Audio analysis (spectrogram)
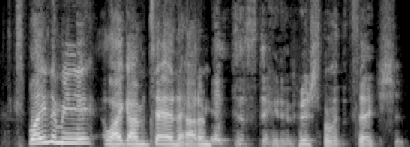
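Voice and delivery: laughing through the words. Real, not acted. Telling the co-host while laughing at herself. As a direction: giggle as you say it.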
